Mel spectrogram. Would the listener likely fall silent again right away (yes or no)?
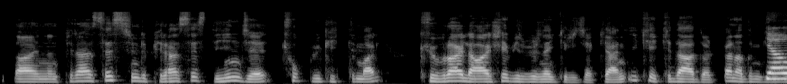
no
